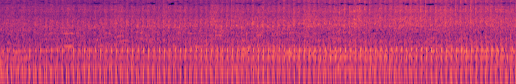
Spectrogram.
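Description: An engine running steadily at an even, fast beat.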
